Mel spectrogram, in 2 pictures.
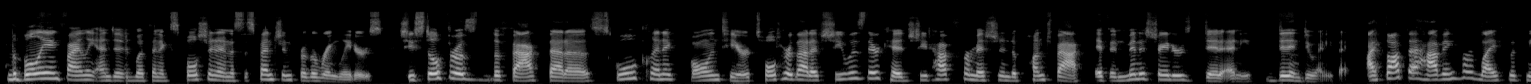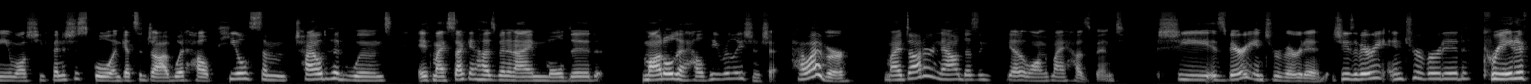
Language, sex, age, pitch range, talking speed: English, female, 20-39, 185-250 Hz, 190 wpm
